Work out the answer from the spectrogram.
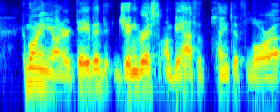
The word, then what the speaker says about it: Gingras: And to give you a little phonetic help with my last name, it's pronounced gin like you drink and grass like you mow. Gingras.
